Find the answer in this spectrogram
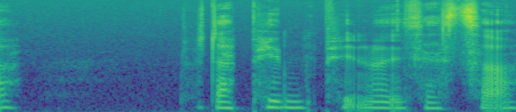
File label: "pump", Welsh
